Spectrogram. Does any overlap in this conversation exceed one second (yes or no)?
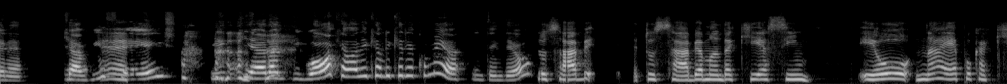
no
